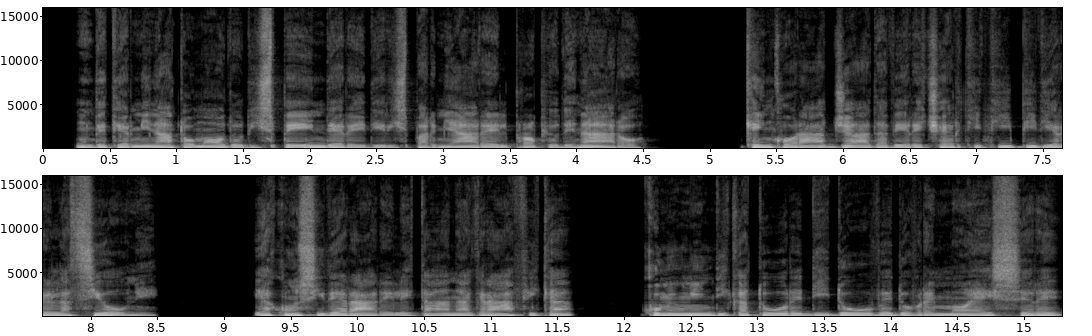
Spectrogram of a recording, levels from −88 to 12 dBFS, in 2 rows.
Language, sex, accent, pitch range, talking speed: Italian, male, native, 115-145 Hz, 120 wpm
